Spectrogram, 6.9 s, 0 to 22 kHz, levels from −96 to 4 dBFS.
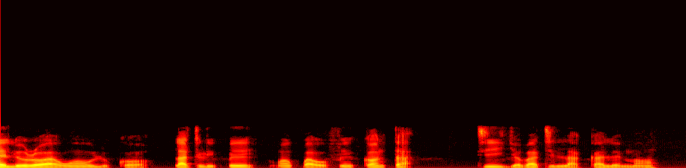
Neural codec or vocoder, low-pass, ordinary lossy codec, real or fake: none; 5.4 kHz; AAC, 48 kbps; real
